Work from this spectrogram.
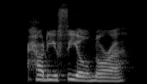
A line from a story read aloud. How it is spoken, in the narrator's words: Cam asked anxiously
